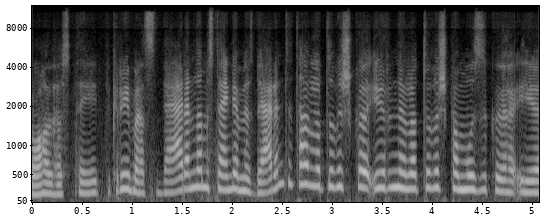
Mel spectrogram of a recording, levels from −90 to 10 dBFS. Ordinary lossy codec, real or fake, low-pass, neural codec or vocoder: Opus, 32 kbps; fake; 10.8 kHz; codec, 16 kHz in and 24 kHz out, 0.6 kbps, FocalCodec, streaming, 2048 codes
